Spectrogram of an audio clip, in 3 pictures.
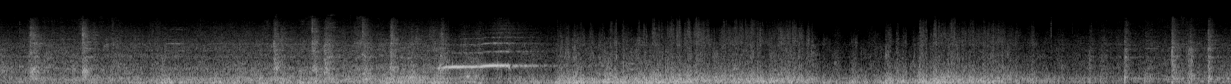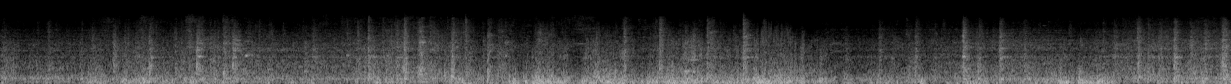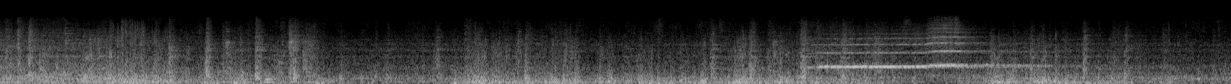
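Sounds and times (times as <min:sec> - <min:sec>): train wheels clattering over rails: 0:00.0 - 0:36.9
wind rush: 0:00.0 - 0:36.9
locomotive whistle: 0:04.4 - 0:05.6, 0:32.6 - 0:35.3.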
